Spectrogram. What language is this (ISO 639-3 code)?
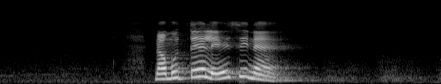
sin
